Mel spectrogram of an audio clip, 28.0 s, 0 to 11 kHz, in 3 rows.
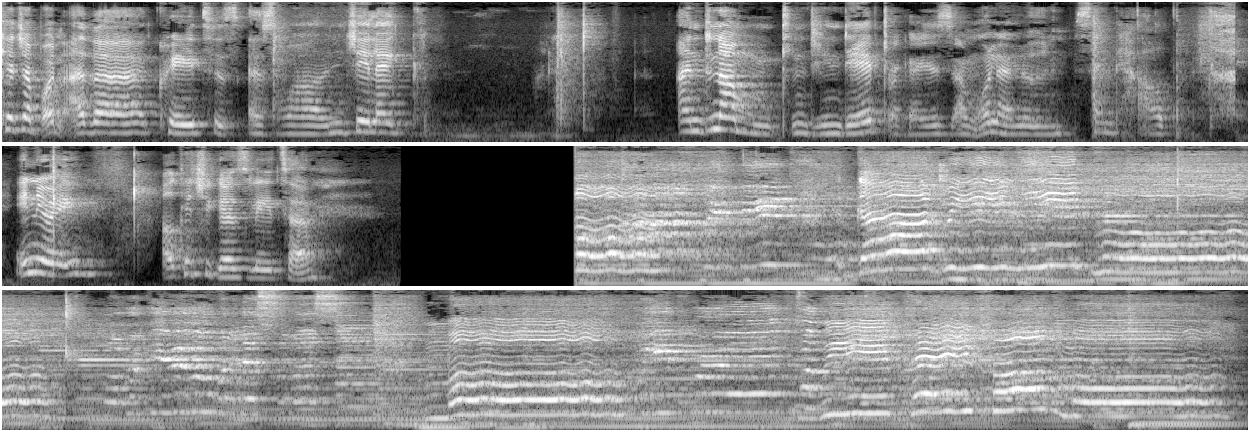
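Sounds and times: steady bass line: 0:13.6 - 0:28.0
woman singing gospel: 0:13.6 - 0:28.0.

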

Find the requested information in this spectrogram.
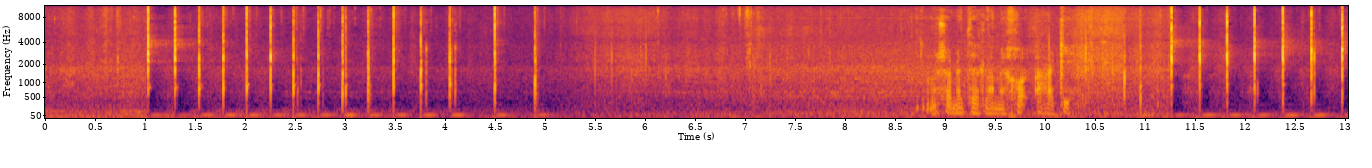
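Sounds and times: stick knocking on knife spine: 0:01.0 - 0:05.0.

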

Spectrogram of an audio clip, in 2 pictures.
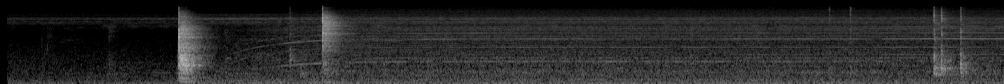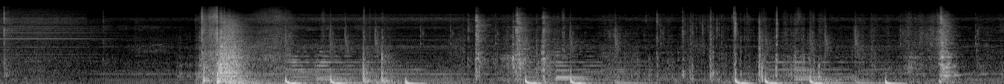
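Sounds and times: faint rising tone: 0:12.6 - 0:16.8.

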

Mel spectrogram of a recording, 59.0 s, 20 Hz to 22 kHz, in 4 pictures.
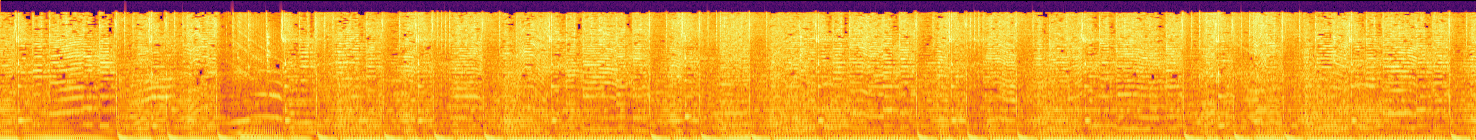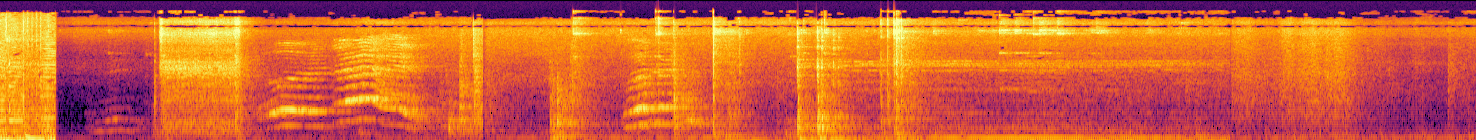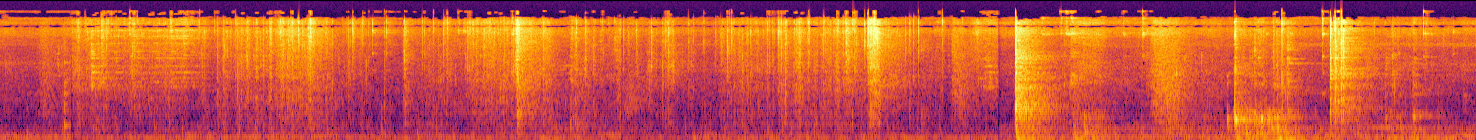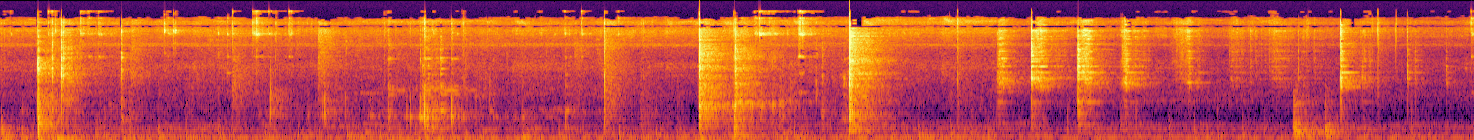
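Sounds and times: metal kitchenware clinking: 0:20.3 - 0:26.5, 0:39.7 - 0:50.3, 0:51.3 - 0:53.2, 0:54.2 - 0:59.0.

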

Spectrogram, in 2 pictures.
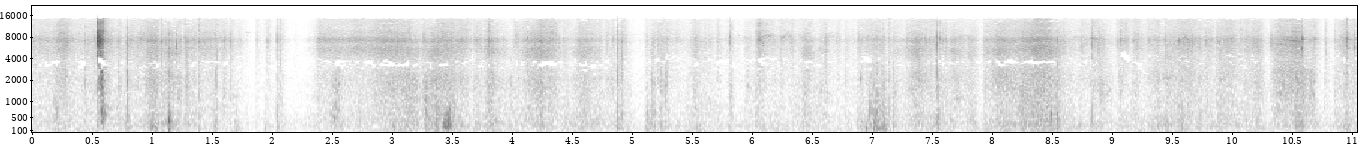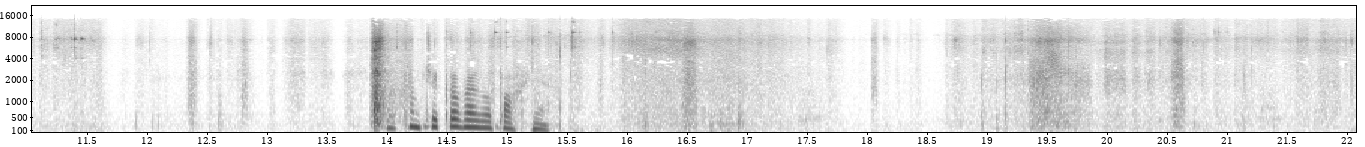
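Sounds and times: soft crackles: 0:00.0 - 0:22.0
footsteps in grass and leaves: 0:15.0 - 0:17.6.

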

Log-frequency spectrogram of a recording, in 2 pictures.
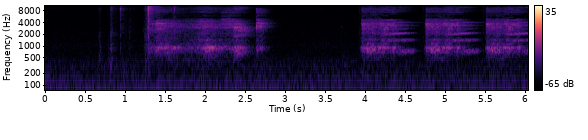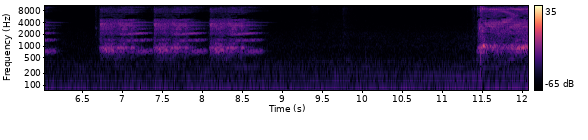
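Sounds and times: toy electronic blasts: 0:04.0 - 0:08.8, 0:11.4 - 0:12.0.

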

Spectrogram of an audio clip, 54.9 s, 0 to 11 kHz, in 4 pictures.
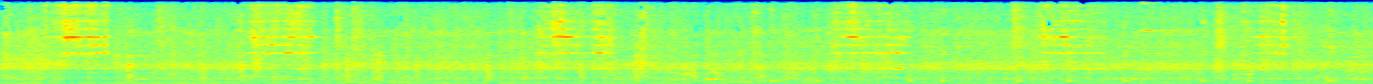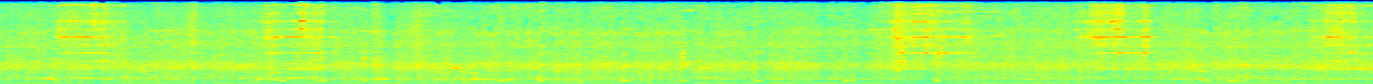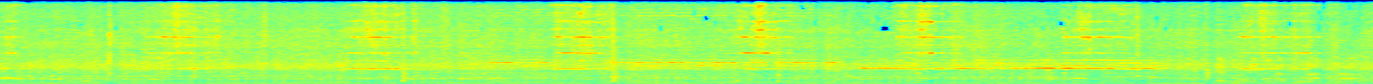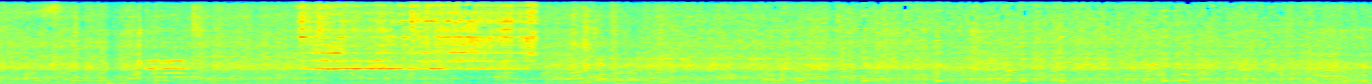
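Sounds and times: band saw cutting: 0:00.0 - 0:54.9
band saw motor hum: 0:20.1 - 0:42.7, 0:43.3 - 0:48.0.

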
